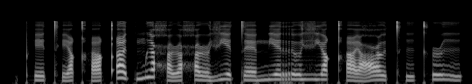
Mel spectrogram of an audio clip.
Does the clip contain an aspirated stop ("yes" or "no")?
yes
